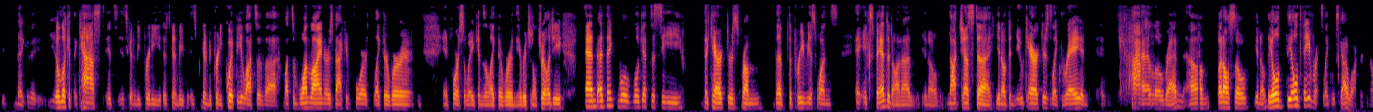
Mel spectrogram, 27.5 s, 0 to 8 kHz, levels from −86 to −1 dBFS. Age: 20-39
